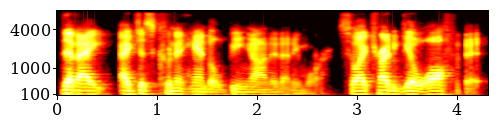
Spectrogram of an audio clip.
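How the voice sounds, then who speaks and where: A man with a bright, tense edge to his mid-pitched voice chats on a podcast. He tells personal anecdotes casually. The sound is slightly lo-fi. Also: steady tone, brisk, gravelly. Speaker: podcast host. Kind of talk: casual chat, telling anecdotes.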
